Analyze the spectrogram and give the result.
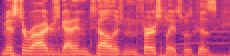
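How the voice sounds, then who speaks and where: Speaking rapid-fire in a steady, medium-pitched voice with a fairly bright tone, a young podcast host wanders through his thoughts, restarting often and cursing now and then. Faint music plays in the background.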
